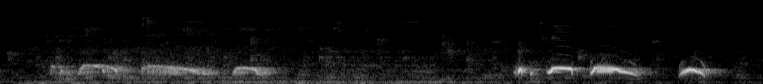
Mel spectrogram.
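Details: Spotted dove calling without background noise, a call used to lure doves: soft muffled coos at first, then a loud crisp phrase of three hollow coos with the last drawn out, and one more coo after a pause.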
